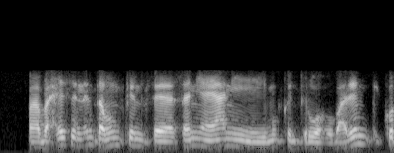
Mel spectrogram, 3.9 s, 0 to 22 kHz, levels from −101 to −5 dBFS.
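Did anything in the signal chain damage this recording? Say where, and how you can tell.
No, nothing in the chain damaged this speech. It comes through an AMR narrowband mobile codec, with nothing above about 3.8 kHz, a telephone band of roughly 250 Hz to 3.5 kHz, and only the light coding texture that fits the 12.2 kbps mode.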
